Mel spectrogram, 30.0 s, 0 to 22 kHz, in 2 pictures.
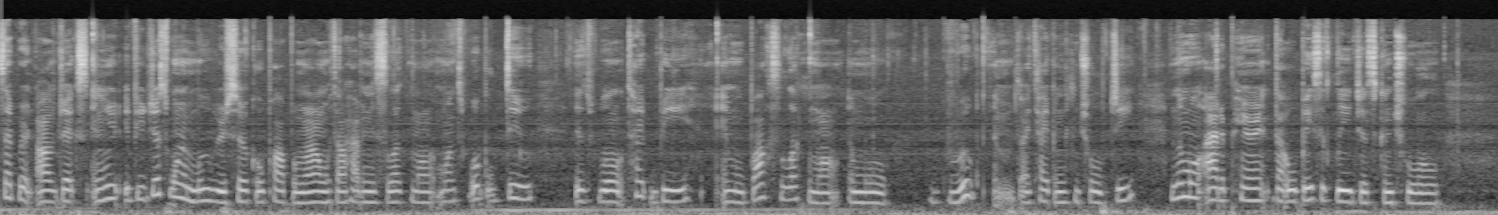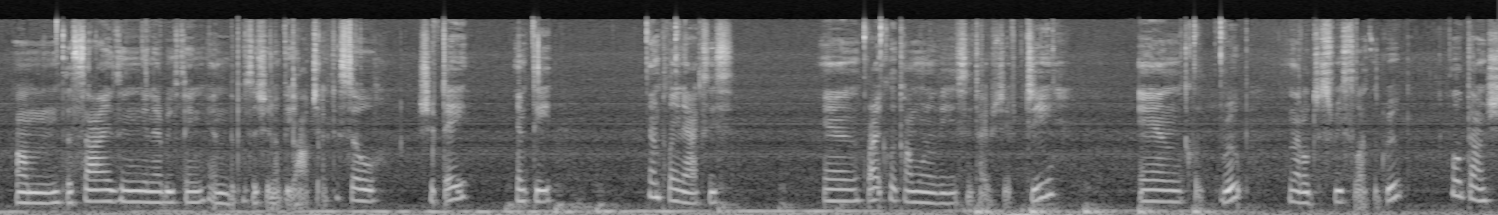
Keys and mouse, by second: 6.6 b, 9.6 ctrl+g, 11.1 shift+a, 23.7-25.3 right drag, 25.3 shift+g.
